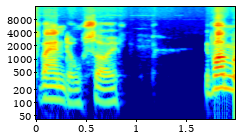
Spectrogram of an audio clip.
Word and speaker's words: Wandelt: If I'm wrong, let Julia Wandelt, or it's got pronounced Vandal, sorry.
